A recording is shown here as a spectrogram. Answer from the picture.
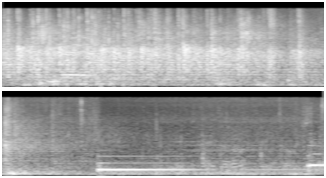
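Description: Congregation clapping and voices murmuring, fading out after about three seconds; about four seconds in a keyboard starts a single held low note.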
